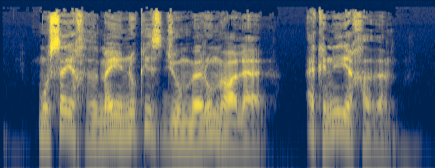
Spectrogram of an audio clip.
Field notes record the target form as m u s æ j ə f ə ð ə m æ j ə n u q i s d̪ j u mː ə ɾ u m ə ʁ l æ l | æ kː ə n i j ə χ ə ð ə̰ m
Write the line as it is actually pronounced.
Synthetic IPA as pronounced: m u s æ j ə χ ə ð ə m æ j ə n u k i s d̪ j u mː ə ɾ u m ə ʁ l æ l | æ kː ə n i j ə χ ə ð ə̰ m

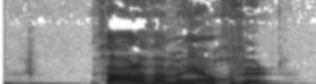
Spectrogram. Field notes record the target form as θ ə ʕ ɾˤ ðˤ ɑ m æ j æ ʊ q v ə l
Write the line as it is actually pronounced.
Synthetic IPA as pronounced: θ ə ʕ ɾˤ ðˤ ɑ m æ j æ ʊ q v ə l

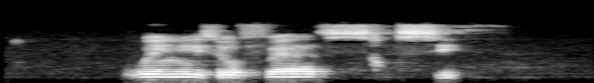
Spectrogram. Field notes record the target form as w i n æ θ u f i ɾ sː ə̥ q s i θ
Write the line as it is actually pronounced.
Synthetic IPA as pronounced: w i n i θ u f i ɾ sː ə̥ q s i θ

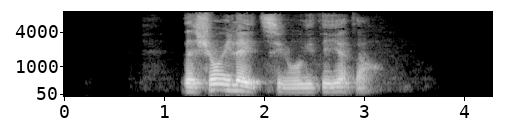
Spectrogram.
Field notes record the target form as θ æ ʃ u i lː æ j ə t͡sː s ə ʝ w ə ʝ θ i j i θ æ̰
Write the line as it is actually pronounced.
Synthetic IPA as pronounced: ð æ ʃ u i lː æ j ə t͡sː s ə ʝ w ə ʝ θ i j æ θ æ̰

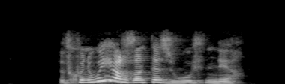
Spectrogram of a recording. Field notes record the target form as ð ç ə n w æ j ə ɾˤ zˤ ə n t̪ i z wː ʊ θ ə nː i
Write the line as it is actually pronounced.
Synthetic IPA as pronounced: ð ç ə n w i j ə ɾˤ zˤ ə n t̪ æ z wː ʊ θ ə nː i

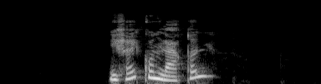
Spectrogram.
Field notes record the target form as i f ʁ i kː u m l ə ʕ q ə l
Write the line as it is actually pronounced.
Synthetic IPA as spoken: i f ʁ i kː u n l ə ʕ q ə l

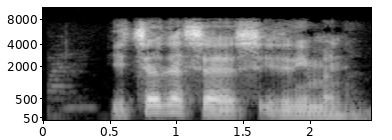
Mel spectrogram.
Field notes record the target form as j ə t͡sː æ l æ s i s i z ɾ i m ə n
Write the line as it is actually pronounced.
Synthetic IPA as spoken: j ə t͡sː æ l æ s æ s i ð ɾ i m ə n

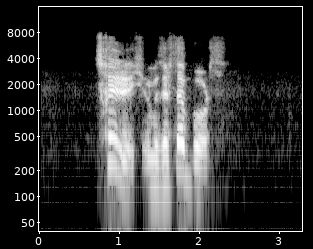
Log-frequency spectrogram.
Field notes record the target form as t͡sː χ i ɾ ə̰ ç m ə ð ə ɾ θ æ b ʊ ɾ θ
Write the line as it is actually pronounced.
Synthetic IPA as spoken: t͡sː χ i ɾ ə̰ ç m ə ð ə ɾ θ æ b ʊ ɾ θ

